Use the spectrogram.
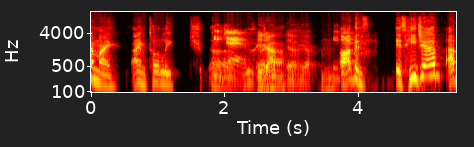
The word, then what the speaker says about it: hijab: Hijab?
